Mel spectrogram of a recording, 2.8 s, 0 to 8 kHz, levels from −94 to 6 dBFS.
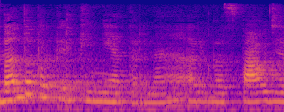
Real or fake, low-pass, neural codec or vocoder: real; 7.2 kHz; none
